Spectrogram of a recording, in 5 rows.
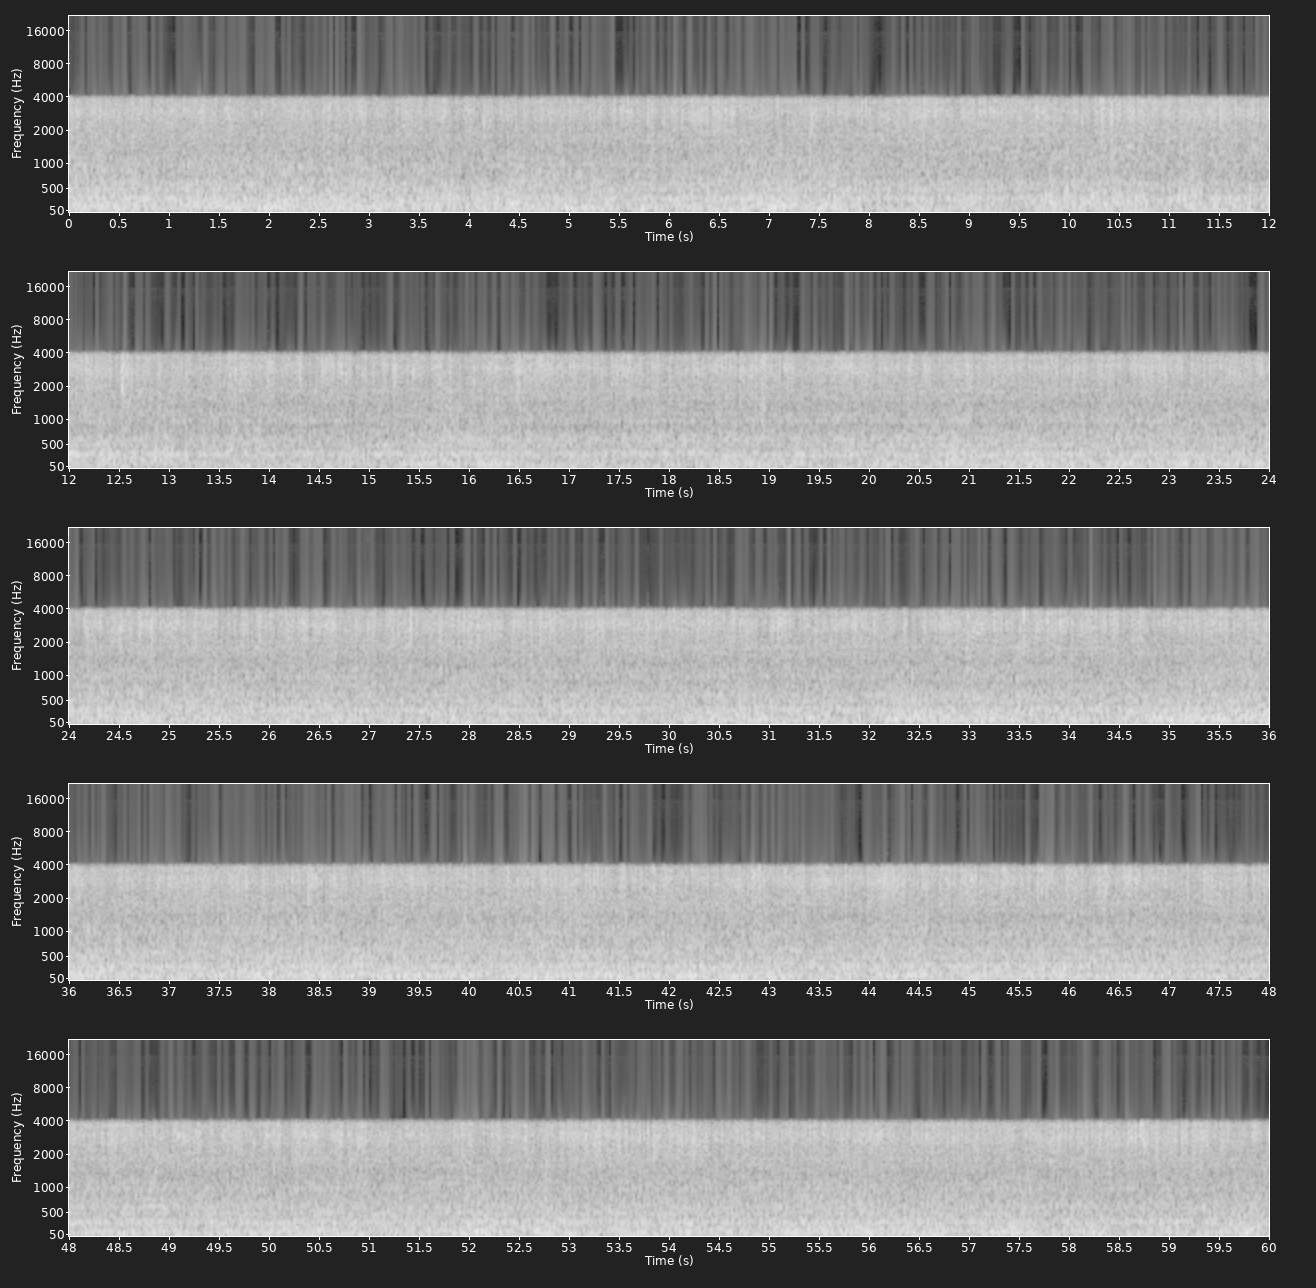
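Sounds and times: tyre road rumble: 0.0s - 60.0s
wind rushing: 0.0s - 60.0s.

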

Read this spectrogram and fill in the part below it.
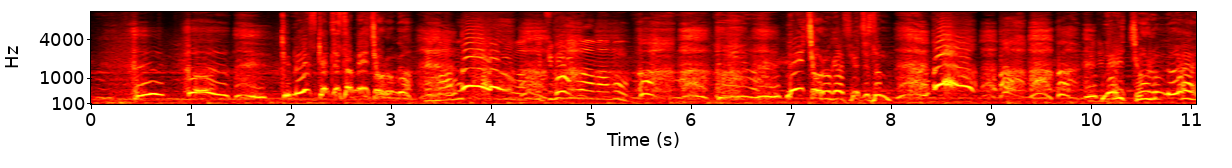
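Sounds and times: man gasping and crying out: 8.0s - 10.2s.

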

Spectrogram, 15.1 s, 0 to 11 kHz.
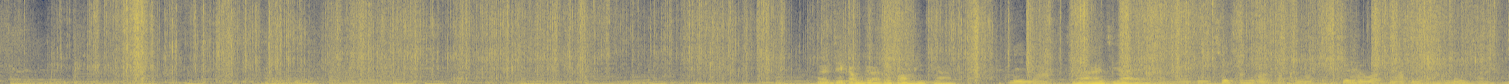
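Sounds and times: background music: 0.0s - 15.0s
plastic bag crinkling: 0.0s - 15.0s.

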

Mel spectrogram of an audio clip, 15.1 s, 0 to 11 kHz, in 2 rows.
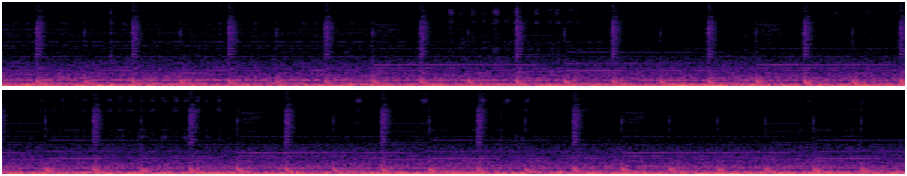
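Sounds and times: background music with low bass: 0.0s - 15.0s
stylus tapping on drawing tablet: 2.7s - 5.2s, 5.9s - 14.9s.

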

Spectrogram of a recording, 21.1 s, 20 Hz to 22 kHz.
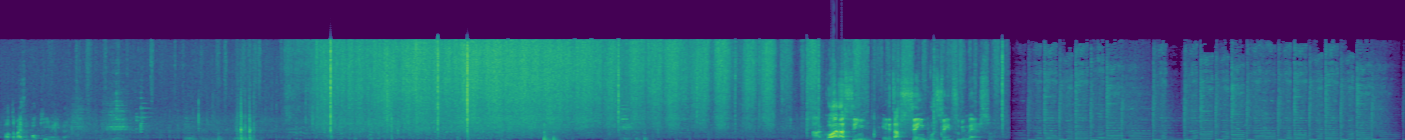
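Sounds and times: liquid nitrogen hissing and boiling: 0.0s - 15.2s.

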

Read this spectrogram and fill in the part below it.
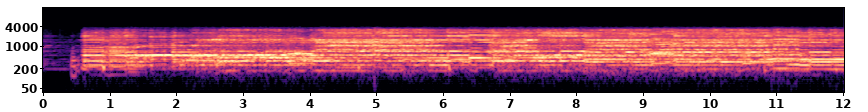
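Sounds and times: choir singing with accompaniment: 0.7s - 12.0s.

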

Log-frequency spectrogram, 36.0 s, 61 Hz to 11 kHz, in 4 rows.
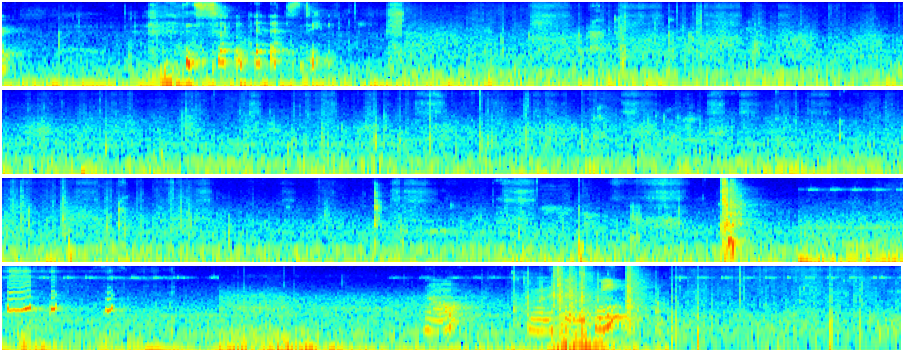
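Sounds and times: dog rubbing on carpet: 3.9s - 23.4s, 34.0s - 36.0s
dog whimpering: 26.2s - 29.2s.

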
